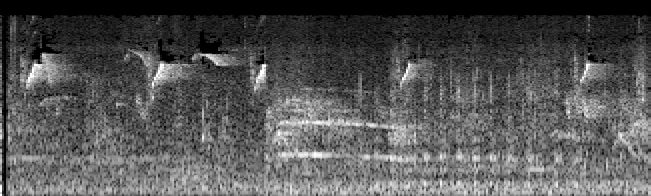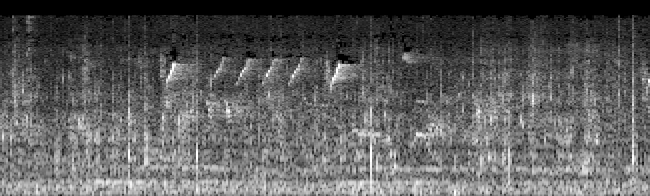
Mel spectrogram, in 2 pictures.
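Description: Birds calling: short, sharp high chirps that drop in pitch, scattered through, with a quick run of five or six about eight seconds in.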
